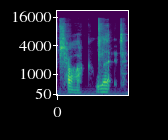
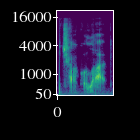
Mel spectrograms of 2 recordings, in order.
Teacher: So that O in the middle, we don't pronounce at all. It is gone.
